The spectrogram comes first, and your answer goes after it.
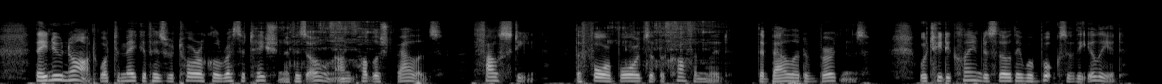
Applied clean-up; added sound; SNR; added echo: classical method log-MMSE.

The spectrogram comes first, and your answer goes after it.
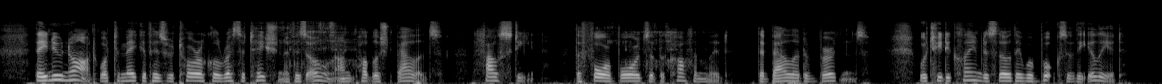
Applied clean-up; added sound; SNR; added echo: neural mask model DeepFilterNet 3.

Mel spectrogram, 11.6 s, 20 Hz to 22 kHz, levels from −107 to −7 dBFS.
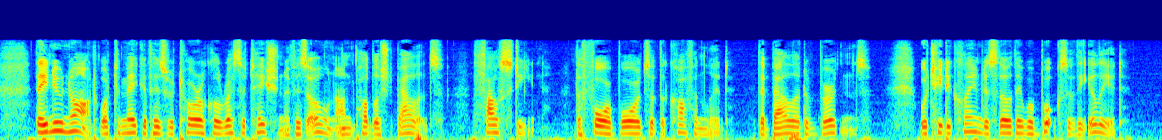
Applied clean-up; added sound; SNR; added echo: none; none; none; none.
